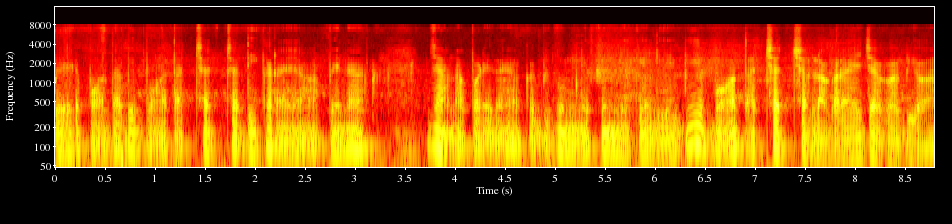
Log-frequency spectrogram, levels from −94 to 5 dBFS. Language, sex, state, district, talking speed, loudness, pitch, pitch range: Hindi, male, Chhattisgarh, Sukma, 175 wpm, -23 LUFS, 85 Hz, 80-105 Hz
